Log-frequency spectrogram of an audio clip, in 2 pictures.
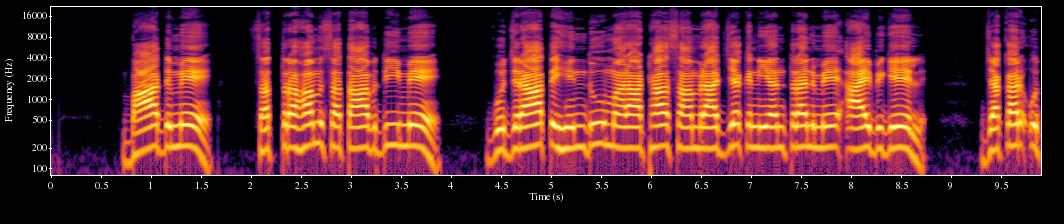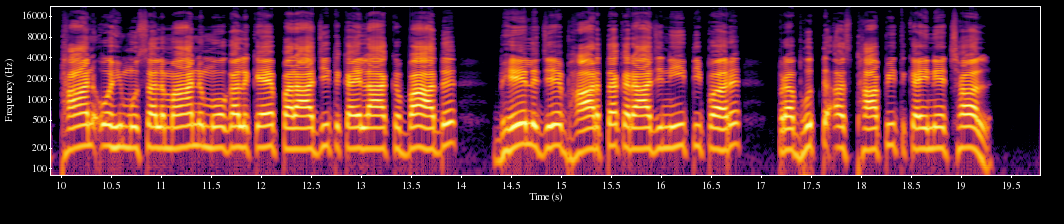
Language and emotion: Maithili, neutral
